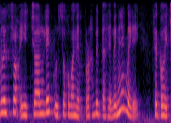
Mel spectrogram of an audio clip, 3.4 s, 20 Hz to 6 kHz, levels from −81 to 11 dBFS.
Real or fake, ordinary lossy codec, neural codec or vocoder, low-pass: fake; none; codec, 16 kHz, 1 kbps, FunCodec, trained on Chinese and English, 50 frames a second; 5.4 kHz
